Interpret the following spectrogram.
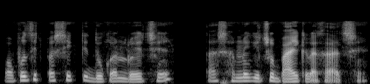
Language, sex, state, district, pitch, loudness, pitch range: Bengali, male, West Bengal, Cooch Behar, 165 Hz, -23 LUFS, 145-190 Hz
